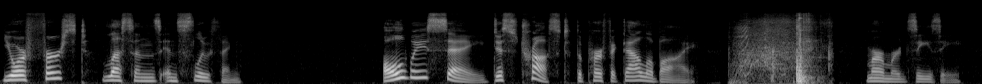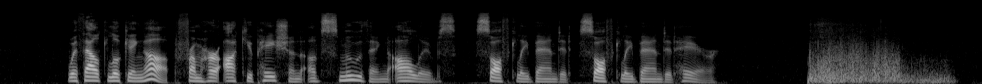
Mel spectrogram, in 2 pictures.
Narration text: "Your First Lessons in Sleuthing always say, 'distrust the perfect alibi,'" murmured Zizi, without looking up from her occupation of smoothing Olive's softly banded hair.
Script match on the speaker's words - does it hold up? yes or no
no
